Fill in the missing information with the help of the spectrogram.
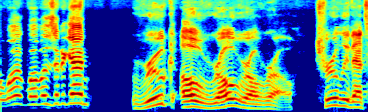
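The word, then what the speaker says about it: Orhorhoro: Rook yes I love Rook I love R Rook o Roo is how you pronounce it apparently is that it how is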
